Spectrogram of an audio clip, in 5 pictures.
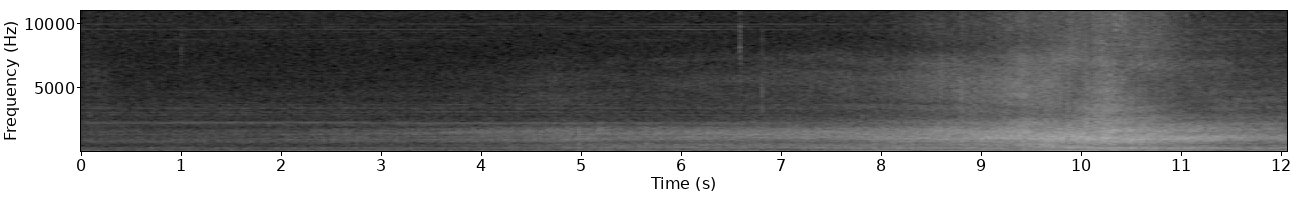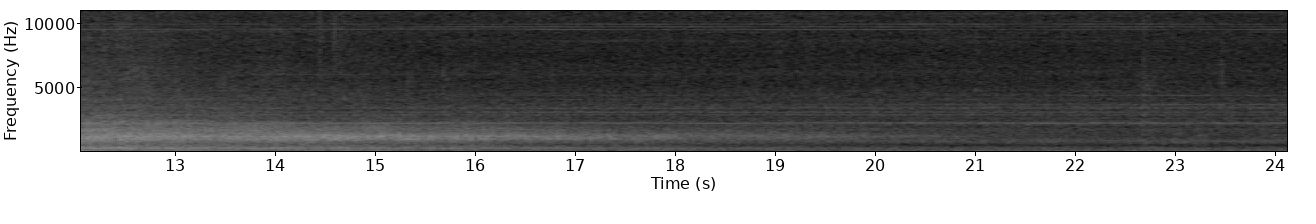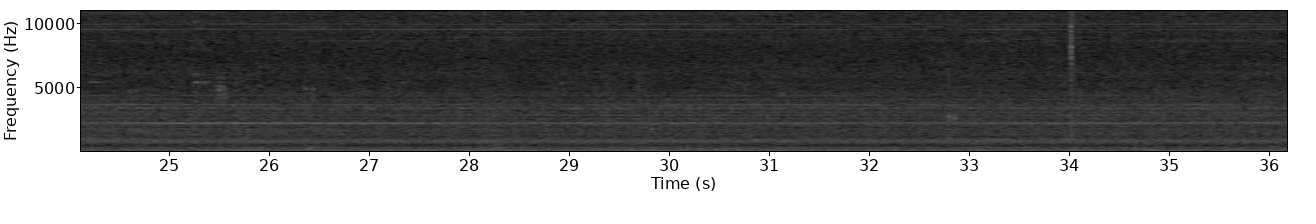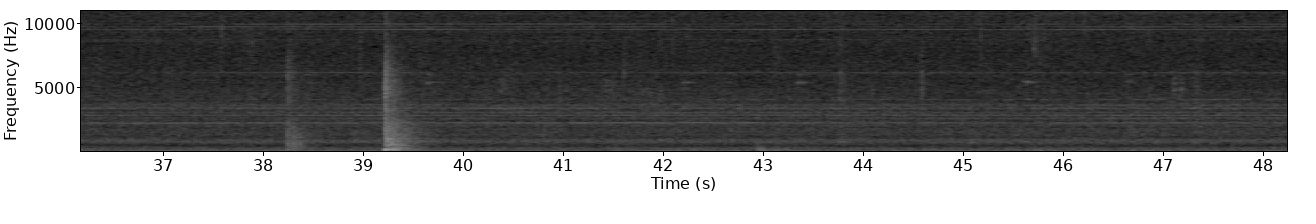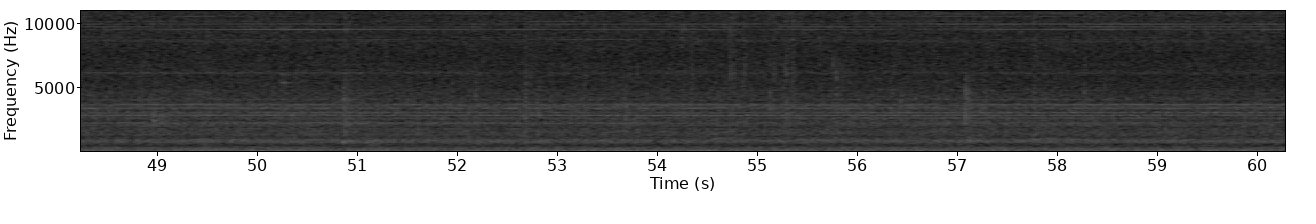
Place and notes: Meljska cesta, Maribor, Slovenia - corners for one minute
one minut for this corner: Meljska cesta 66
